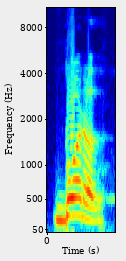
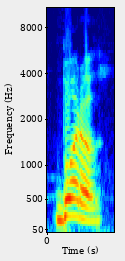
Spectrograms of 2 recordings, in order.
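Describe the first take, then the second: No difference in how they are said.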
